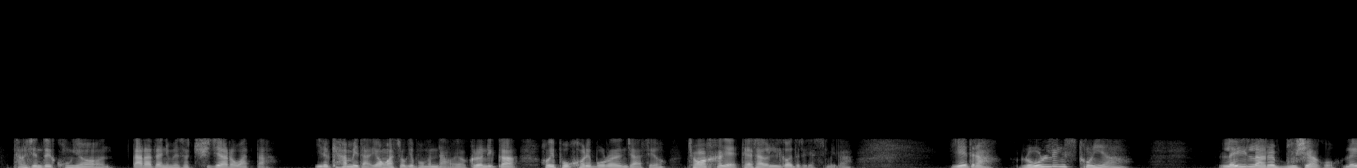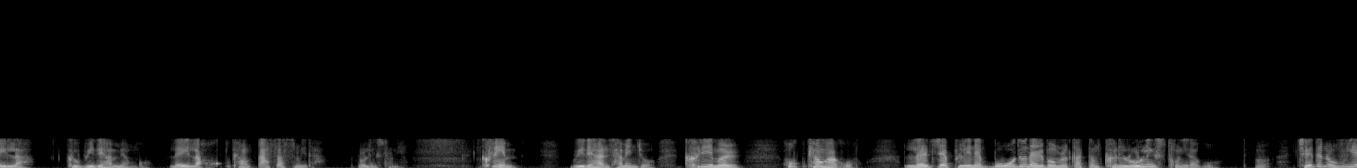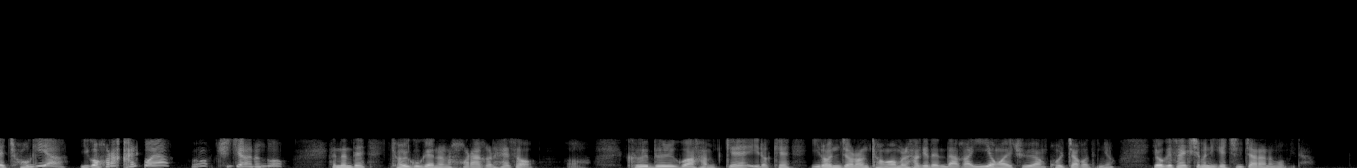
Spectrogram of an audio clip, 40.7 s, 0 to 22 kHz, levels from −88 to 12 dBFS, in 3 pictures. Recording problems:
high frequencies cut off; severe; nothing above 4 kHz

